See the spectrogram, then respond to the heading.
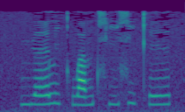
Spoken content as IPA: mɥɛ˧˥li˧ kʰwa˧˥nt͡ɕʰi˧˥ɕi˥˩ kʰe˥ɪ̯

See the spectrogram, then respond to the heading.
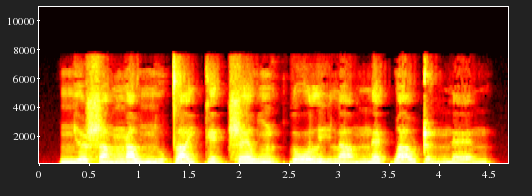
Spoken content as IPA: ɲɨ˧ə̯ʂa˧˥mŋa˧w ɲu˧˥t̪a˨˩jke˦˥k̚ ʂɛ˧˥wŋə˦˥k̚ ɗo˧˥ li˨˩˨ la˨˩˦mnɛ˦˥k̚wa˧wʈə˨˩˨ŋ nɛ˨˩n

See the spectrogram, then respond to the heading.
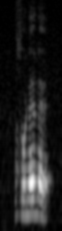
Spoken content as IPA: zoɳɛɳɛ

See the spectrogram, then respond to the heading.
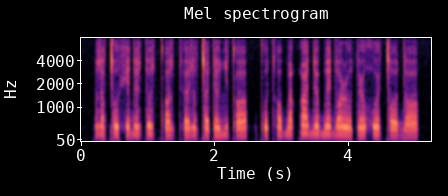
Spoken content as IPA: zɒ˨˩ǀo˨˩ ʃɛ˩˧dœ˥˧zto˥˧z kʼɒ˨˩ztʰœ˩˧z o˨˩ǀœ˩˧tœ˩˧ ʎɛ˩˧kʼɒ˩˧ | kʼo˩˧ tʰɔ˩˧bɛ˩˧ qʷɛ˥˧ dœ˥˧bɛ˥˧dɔ˥˧ɭo˨˩ tə˞˥˧χʷə˞˥˧ǀɔ˨˩ dɒ˩˧

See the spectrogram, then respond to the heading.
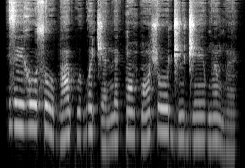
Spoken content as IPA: zeː˦ɣoː˦ soː˦˨baː˨˦kʷe˧ ɡʷɛ˦ t͡ʃɛ˨ŋɛ˧k͡pɔ̃˦ k͡pɔ̃˨˦ʃoː˦ d͡ʒɨ˧d͡ʒeː˧ɡʷɛ̃˧ ɡʷɛ̃˨

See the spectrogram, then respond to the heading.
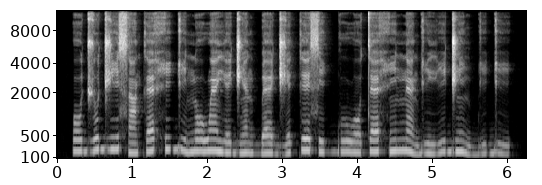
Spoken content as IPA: o˨d͡ʒo˨˦d͡ʒi˧ sã˨kɛ˨˦ hi˦ɡi˦˨ no˧wɛ̃˧je˨d͡ʒɛ̃˨ ɡ͡bɛ˨ d͡ʒe˨˦ ke˦si˧ɡ͡bu˧wo˧ tɛ˦hĩ˦ nɛ̃˦˨ɡi˨ji˨˦d͡ʒĩ˦˨ ɡ͡bi˨˦ɡi˦˨

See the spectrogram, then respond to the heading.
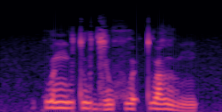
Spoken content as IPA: kʷæ˥ŋu˥tu˦d͡zø˦ xʷæ˥ʔtʷɑ˥ɣɯ˩ŋ

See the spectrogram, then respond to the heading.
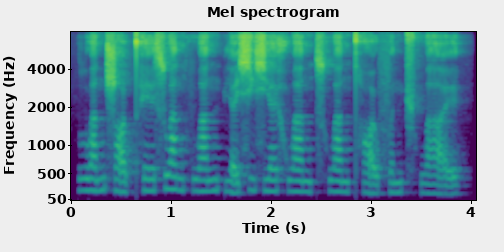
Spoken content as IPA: lwa˨˦nʂɑ̰˨˩ʊ̯t̪ʰe˨˦ɪ̯ swa˥˨nfwa˨˦n pjɛ̰˨˩ɕi˥˨ ɕjɛ˦ xwa˥˨n t͡sʰwa˥˨nt̪ʰɑ̰˨˩ʊ̯fə˨˦nʈ͡ʂʰwa̰˨˩ɪ̯

